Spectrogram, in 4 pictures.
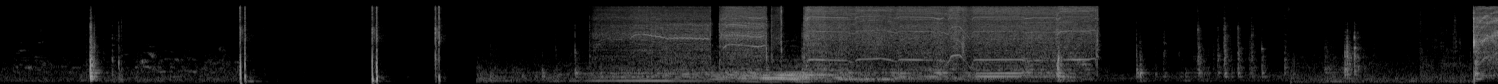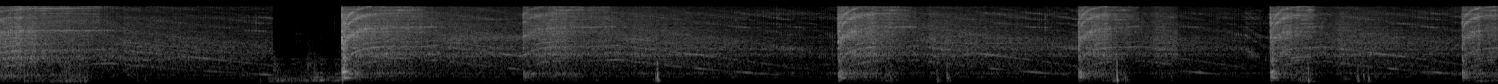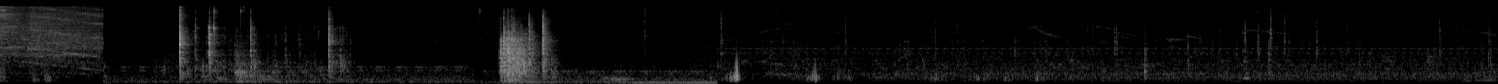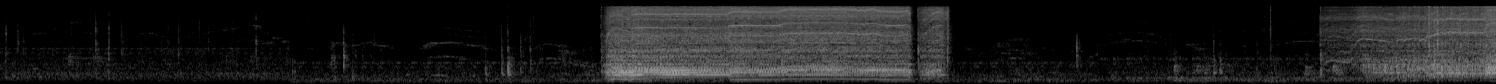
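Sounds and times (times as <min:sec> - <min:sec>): miter saw cutting wood: 0:05.8 - 0:11.0, 0:14.8 - 0:17.7, 0:18.4 - 0:31.0, 0:51.0 - 0:54.5, 0:58.1 - 0:59.9
saw blade winding down: 0:05.8 - 0:11.0, 0:14.8 - 0:17.7, 0:18.4 - 0:31.0, 0:51.0 - 0:54.5, 0:58.1 - 0:59.9
power tool running steadily: 0:05.9 - 0:11.0, 0:14.8 - 0:17.7, 0:18.4 - 0:31.0, 0:51.0 - 0:54.5, 0:58.2 - 0:59.9.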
